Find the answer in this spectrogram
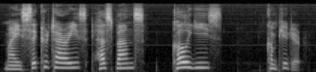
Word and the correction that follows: colleague: But colleague se pronuncia colleague.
